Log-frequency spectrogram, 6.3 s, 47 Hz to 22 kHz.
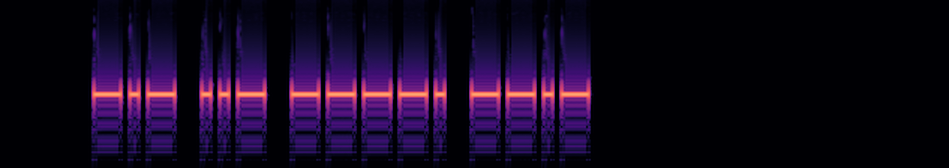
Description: Morse code, heard as a keyed tone, about 20 wpm, 700 Hz. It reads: KU9Q
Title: USA Call Signs - 4 Characters - Repeated 2x - 20wpm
